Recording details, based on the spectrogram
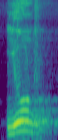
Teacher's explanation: Ada huruf ra sukun yang didahului dhammah, kita baca tafkhim atau tebal dengan posisi bibir kita cemberut. Yur karena huruf tebal, karena dibaca tafkhim maka ciri-ciri bibir kita seperti cemberut.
